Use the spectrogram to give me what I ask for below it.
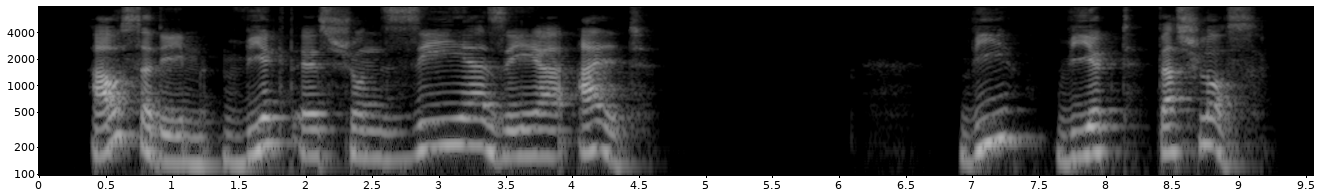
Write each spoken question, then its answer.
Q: Wie wirkt das Schloss?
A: Sehr, sehr alt. Das Schloss wirkt schon sehr, sehr alt.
